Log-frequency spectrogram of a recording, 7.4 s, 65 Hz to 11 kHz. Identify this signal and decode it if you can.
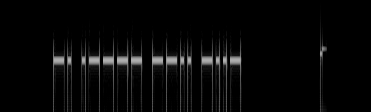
Morse code, heard as a keyed tone, about 17 wpm, 700 Hz. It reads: N1ZX
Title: Easy Call Signs - 17wpm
